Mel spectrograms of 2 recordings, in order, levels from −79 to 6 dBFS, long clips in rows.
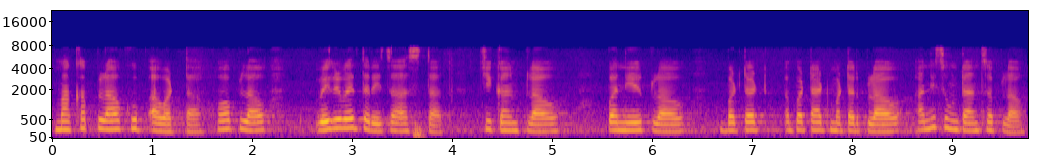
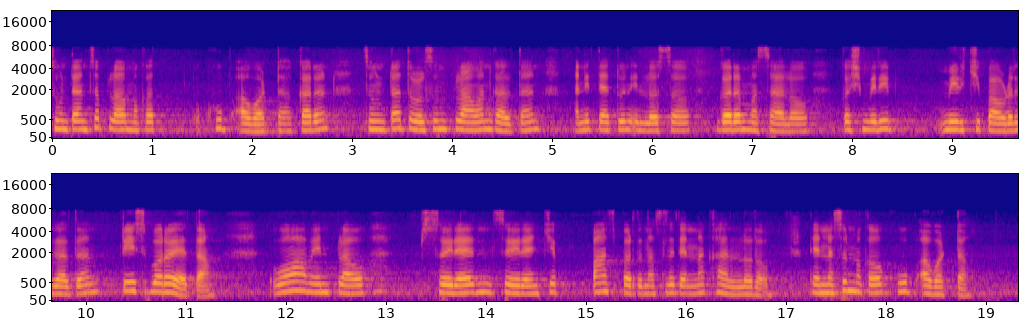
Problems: background sounds at intervals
